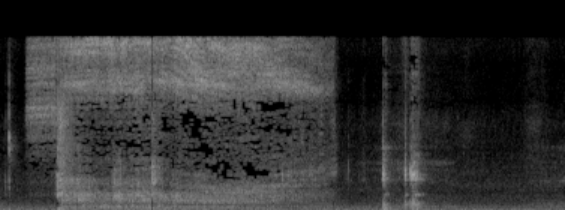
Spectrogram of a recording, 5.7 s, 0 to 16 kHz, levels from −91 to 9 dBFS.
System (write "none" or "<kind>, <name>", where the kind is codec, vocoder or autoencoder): none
